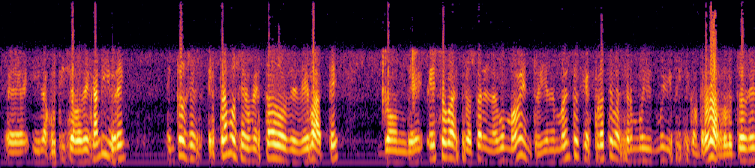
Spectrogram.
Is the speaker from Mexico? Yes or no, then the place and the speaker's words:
no; Argentina; Como es argentino, entonces, somos muy especiales, somos particularmente especiales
